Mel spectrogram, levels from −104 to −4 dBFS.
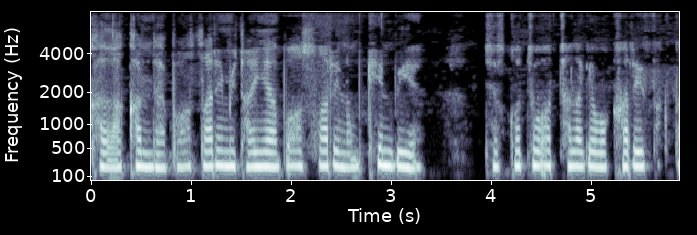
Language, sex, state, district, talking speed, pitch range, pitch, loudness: Hindi, female, Uttar Pradesh, Deoria, 195 wpm, 215-225 Hz, 220 Hz, -16 LUFS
